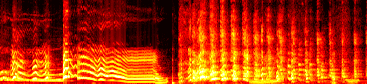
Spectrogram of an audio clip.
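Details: Two pet dogs, a Sheltie and a Dachshund, howl together: wavering tonal notes, then a long falling wail, followed by rougher overlapping yips and howls.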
